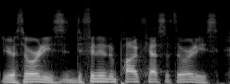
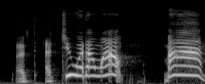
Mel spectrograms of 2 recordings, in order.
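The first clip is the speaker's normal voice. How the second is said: put-on cartoon kid voice, much higher; 4 dB louder than usual. Between rundowns of the show's sections, speaker attempts a Cartman impression. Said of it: "I can't really do a good Cartman".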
